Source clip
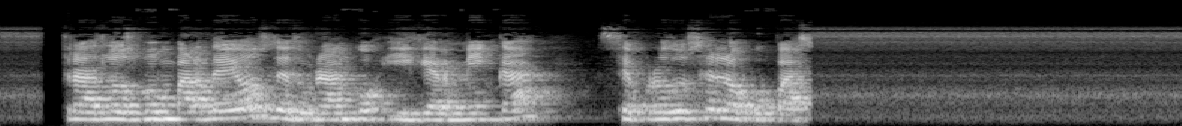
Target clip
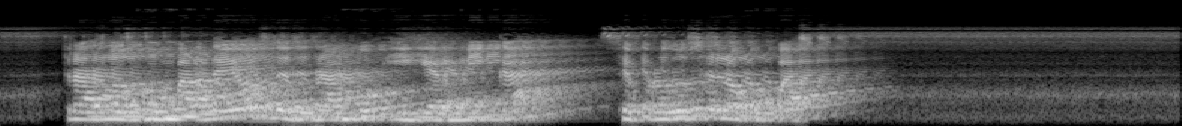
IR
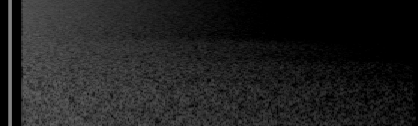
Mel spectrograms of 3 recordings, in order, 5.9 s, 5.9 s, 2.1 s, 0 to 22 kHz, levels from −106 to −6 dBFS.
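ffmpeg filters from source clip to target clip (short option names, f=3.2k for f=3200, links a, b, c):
-filter_complex "[0:a]bandreject=f=1.7k:w=11,asplit=2[a][b];[b]asplit=5[c][d][e][f][g];[c]adelay=92,afreqshift=78,volume=-6dB[h];[d]adelay=184,afreqshift=156,volume=-12.9dB[i];[e]adelay=276,afreqshift=234,volume=-19.9dB[j];[f]adelay=368,afreqshift=312,volume=-26.8dB[k];[g]adelay=460,afreqshift=390,volume=-33.7dB[l];[h][i][j][k][l]amix=inputs=5:normalize=0[m];[a][m]amix=inputs=2:normalize=0,volume=-6dB"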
